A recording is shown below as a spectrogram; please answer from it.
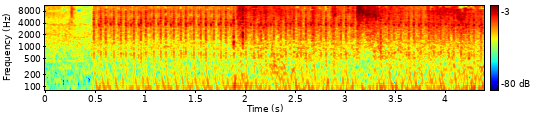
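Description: Sustained automatic gunfire in the Mass Effect 1 Legendary Edition game, a loud, dense, continuous rattle of shots that starts abruptly after a brief quiet moment and carries on without pause.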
